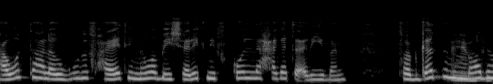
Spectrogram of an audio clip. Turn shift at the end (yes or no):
no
